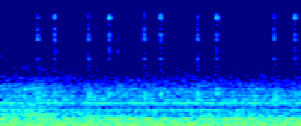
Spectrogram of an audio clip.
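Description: Near silence: room tone with faint, rapid clicks.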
